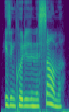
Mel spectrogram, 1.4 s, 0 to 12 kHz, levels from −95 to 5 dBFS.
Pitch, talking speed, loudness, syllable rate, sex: 210 Hz, 215 wpm, -15 LUFS, 6.2 syllables/s, female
